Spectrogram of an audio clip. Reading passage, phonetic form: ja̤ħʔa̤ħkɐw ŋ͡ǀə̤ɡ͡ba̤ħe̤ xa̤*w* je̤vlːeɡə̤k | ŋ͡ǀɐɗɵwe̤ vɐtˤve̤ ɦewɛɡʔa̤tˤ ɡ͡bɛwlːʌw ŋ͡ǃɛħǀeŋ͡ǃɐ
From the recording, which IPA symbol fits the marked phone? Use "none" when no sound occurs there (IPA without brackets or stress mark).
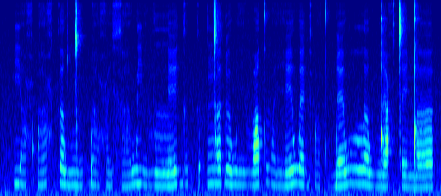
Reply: w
